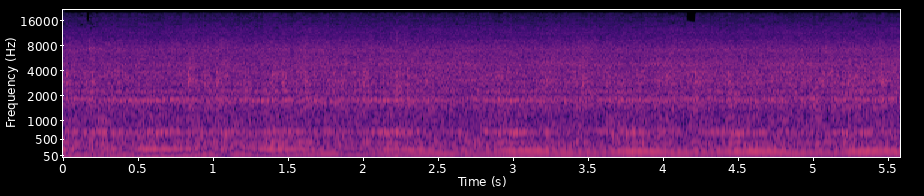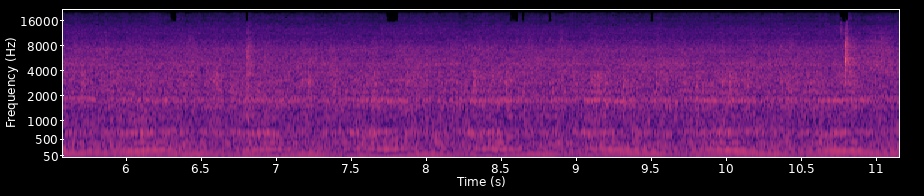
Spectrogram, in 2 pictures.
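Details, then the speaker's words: Hoover A3060 Electronic 1100 washing machine in distribution after a wash of vintage bedding and towels: steady motor hum with a rhythmic thump about 77 times a minute as the drum tumbles. The load is badly unbalanced. "that's really unbalanced though"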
